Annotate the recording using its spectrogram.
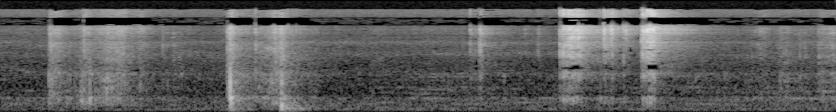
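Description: A shoe thumps down into a cardboard box.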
